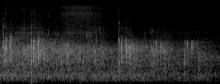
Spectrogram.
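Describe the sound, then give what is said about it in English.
A church audience applauds couples who renewed their wedding vows, a soft, steady patter of many hands clapping with a few sharper bursts. “So I want to take a moment and applaud all of you who also renewed your vows.”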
